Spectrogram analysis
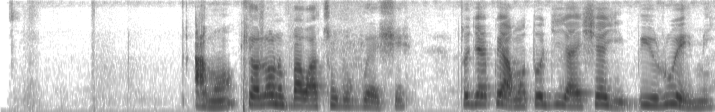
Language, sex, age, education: Yoruba, female, 30-45, tertiary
